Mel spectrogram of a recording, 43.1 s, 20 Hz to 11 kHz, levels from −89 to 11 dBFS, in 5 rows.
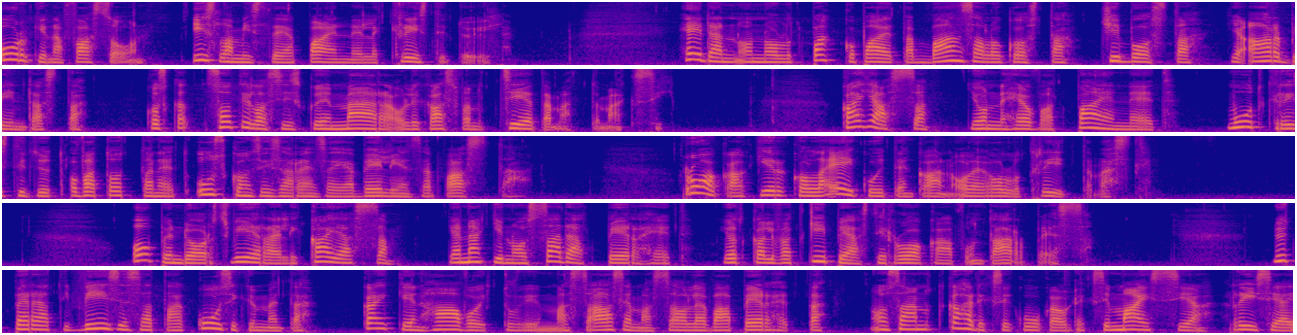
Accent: native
